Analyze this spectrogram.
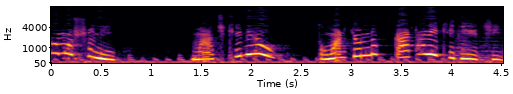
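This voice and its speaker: A squeaky, cartoonish character voice talks at a fairly slow pace. Music plays clearly in the background. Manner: cheeky, plaintive.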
